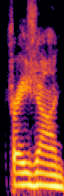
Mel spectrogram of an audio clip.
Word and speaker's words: Trajan: Because, I don't know, maybe even jumping ahead of ourselves, can you break down, is it Trahan or Trajan? – Trajan Jeffcoat is how it's always been.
